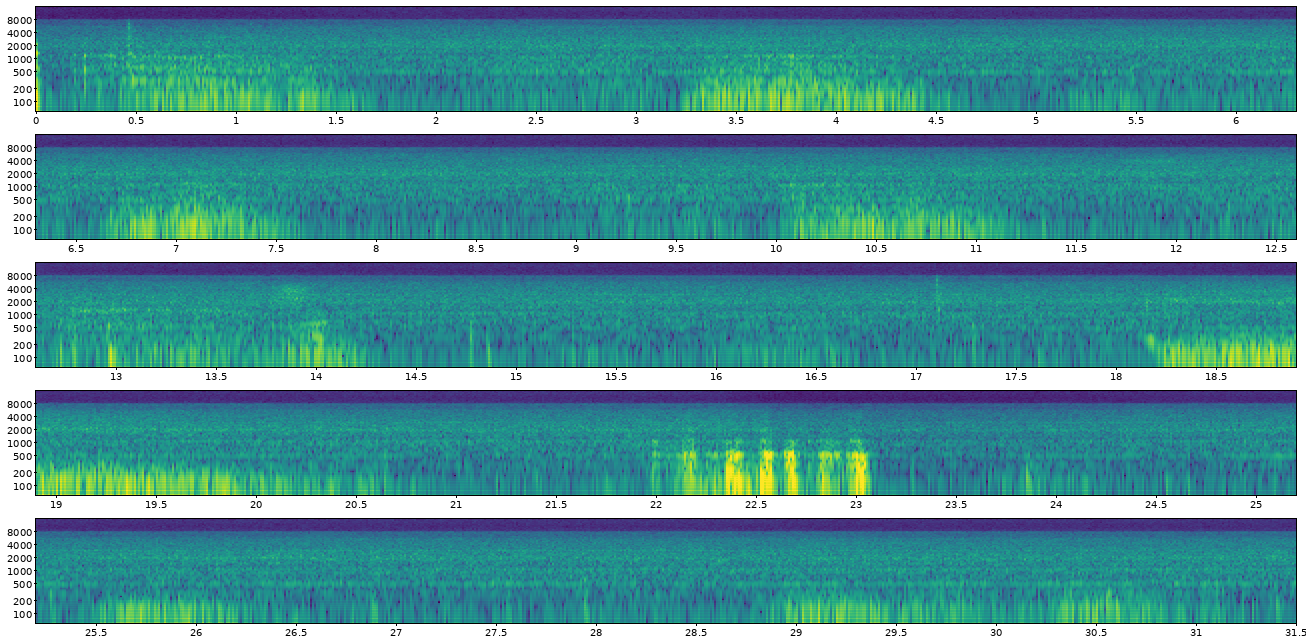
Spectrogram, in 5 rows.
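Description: Steady hiss and electrical hum with a faint steady tone, the room sound of an ROV control room's audio feed. Soft low sounds rise and fall every few seconds, and a brief louder burst comes about 22 seconds in.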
